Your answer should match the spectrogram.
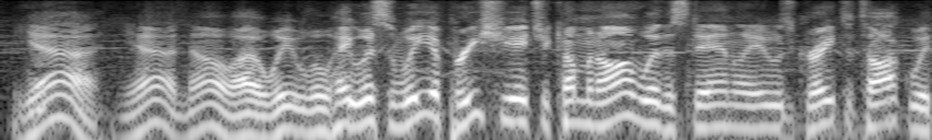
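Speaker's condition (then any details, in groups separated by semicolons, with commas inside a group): No condition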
